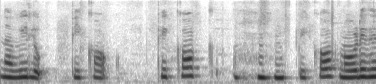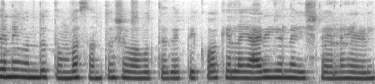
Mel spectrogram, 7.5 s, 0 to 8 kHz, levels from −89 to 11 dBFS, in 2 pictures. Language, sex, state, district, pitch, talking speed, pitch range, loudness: Kannada, female, Karnataka, Bijapur, 240 Hz, 120 wpm, 225-250 Hz, -14 LUFS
